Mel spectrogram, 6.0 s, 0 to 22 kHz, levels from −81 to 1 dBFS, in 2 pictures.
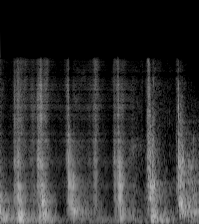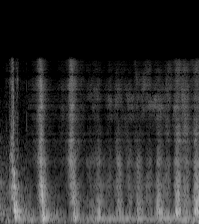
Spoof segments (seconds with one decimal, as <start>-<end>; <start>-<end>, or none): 0.0-2.0; 3.4-6.0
